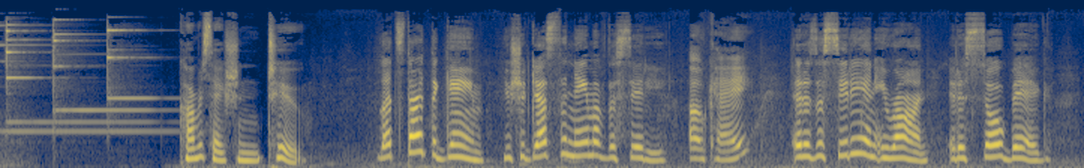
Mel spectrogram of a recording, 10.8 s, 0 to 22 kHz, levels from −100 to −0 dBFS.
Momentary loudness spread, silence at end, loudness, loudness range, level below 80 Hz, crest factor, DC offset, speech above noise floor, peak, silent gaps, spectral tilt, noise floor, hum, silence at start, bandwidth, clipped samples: 12 LU; 0.35 s; -20 LUFS; 4 LU; -52 dBFS; 20 dB; under 0.1%; 35 dB; 0 dBFS; none; -3 dB/octave; -55 dBFS; none; 0 s; 17 kHz; under 0.1%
